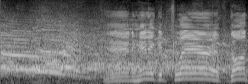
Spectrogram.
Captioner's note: crowd cheering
